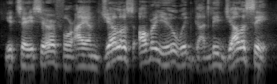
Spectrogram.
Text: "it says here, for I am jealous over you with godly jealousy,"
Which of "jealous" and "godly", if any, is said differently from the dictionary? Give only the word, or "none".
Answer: none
